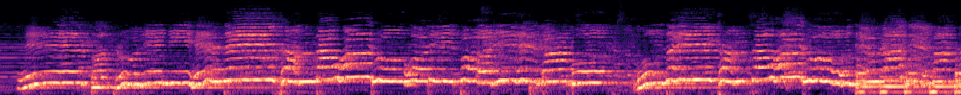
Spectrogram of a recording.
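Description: A woman singing a Nepali lok dohori folk song solo, in long held notes, with a brief pause about eight seconds in.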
